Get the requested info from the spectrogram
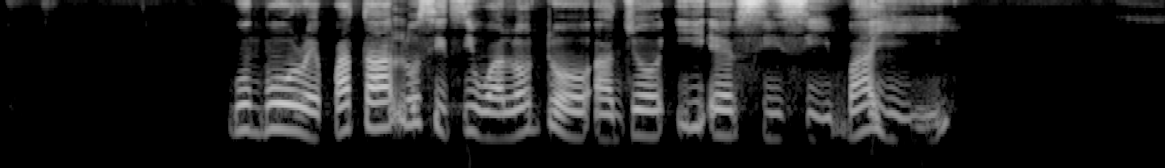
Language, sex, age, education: Yoruba, female, 15-29, tertiary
